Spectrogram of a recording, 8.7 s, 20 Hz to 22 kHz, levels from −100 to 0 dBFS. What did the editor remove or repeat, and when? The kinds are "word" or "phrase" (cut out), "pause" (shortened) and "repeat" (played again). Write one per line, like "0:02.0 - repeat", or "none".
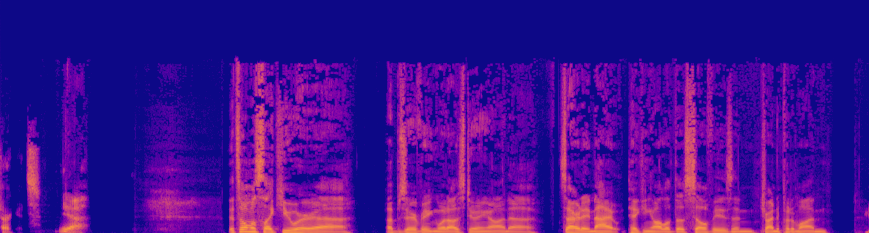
none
